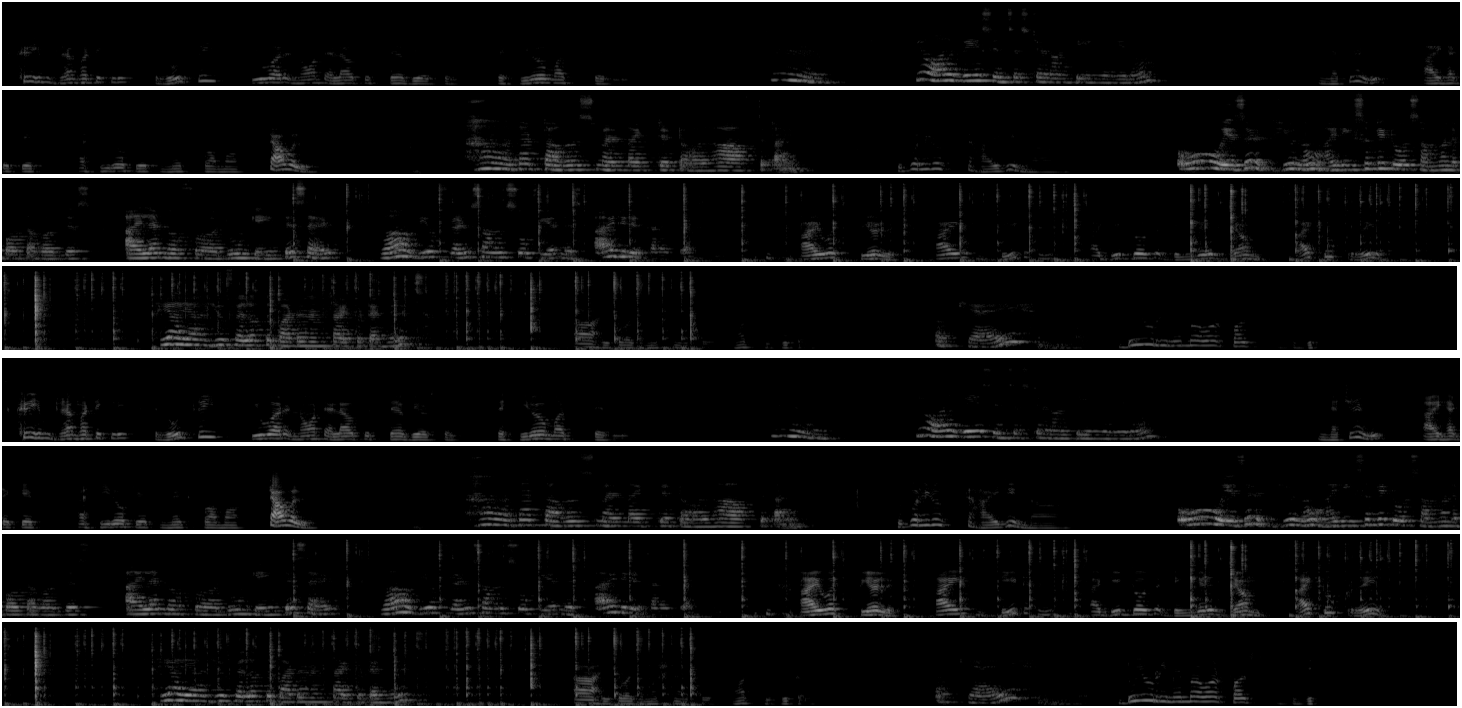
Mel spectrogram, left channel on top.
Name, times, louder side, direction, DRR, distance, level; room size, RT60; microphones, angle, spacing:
voice 1, 0.0-4.5 5.0-6.3 13.2-13.9 14.2-15.0 15.3-17.0 17.3-17.7 23.5-25.2 36.5-38.2 38.5-39.7 40.0-41.8 42.1-43.1 49.4-51.8 54.9-56.8, right 4 dB, 80° right, 0.6 m, -49 dB
voice 2, 7.7-8.4 9.1-11.6 19.2-22.7 26.3-32.6 32.9-36.4 45.3-48.1 53.1-54.6, left 1 dB, 65° left, 1.2 m, -46 dB
sound 1, 32.1-32.3 32.6-32.8 33.5-34.2 34.5-35.1 35.4-35.6 36.0-36.2 36.5-37.7 37.9-40.1 41.0-41.7 42.0-49.2 49.5-50.7, equal, 5° left, 0.5 m, -45 dB
4.2 x 3.1 x 2.9 m
head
